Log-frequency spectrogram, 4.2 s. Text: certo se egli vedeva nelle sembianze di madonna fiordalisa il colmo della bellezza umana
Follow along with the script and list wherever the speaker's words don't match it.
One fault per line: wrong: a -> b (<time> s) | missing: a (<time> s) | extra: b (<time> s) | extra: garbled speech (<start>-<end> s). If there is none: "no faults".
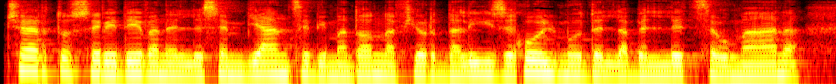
missing: egli (0.5 s)
missing: il (2.6 s)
